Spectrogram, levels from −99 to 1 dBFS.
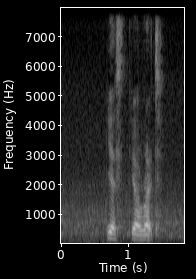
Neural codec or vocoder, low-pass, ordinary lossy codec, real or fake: codec, 16 kHz, 8 kbps, FunCodec, trained on Chinese and English, 25 frames a second; none; none; fake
